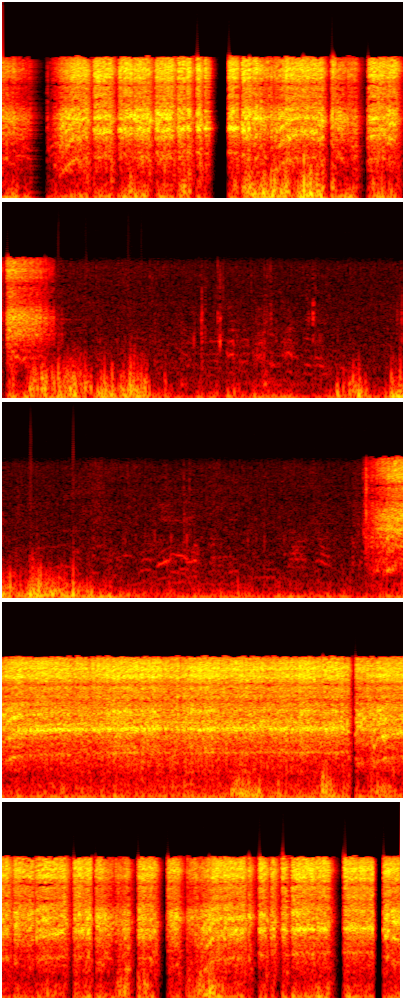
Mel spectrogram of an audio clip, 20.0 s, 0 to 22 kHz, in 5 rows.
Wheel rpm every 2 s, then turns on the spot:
140, 160, 20, 0, 0, 10, 200, 210, 160, 180.
none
